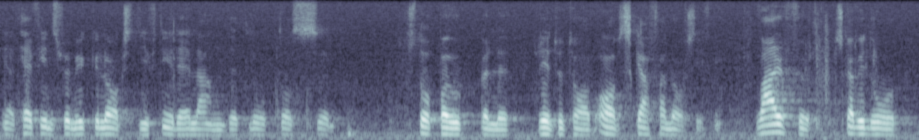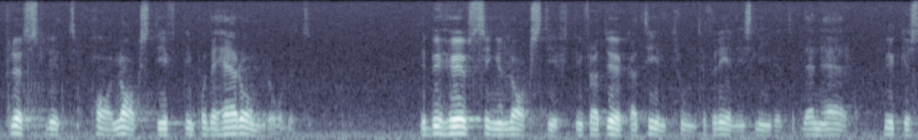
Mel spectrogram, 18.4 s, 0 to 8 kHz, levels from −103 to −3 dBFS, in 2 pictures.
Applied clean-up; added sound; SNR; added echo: none; none; none; none.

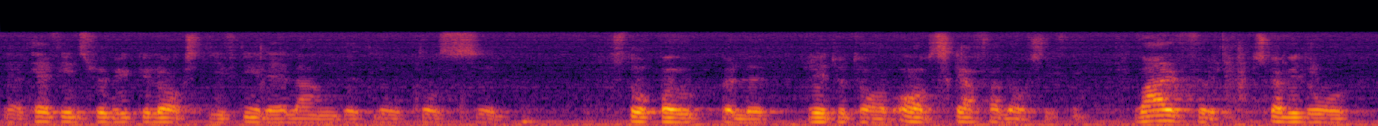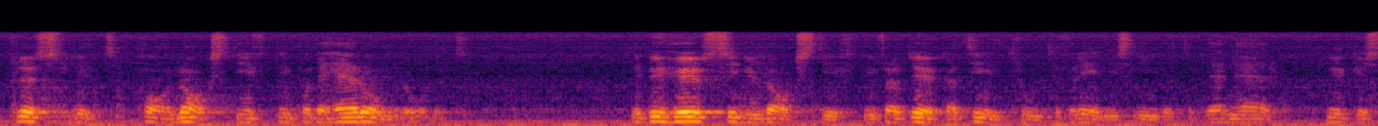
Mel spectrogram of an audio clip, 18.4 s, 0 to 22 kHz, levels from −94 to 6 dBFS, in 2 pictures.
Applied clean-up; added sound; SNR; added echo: none; none; none; reverberation time 0.1 s.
